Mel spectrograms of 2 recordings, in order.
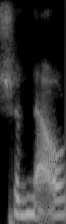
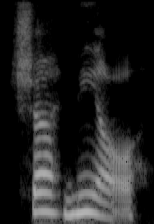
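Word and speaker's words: chenille: last video or one of my videos I pronounced Chanel wrong which is the fabric um it's pronounced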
